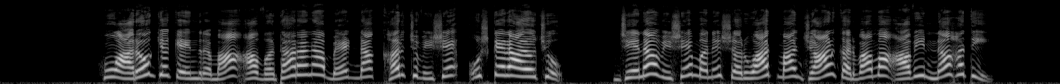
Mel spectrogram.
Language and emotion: Gujarati, angry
